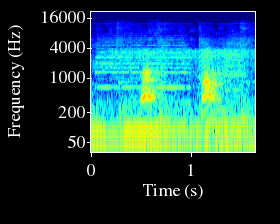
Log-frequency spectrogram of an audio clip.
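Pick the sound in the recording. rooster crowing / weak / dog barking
dog barking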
